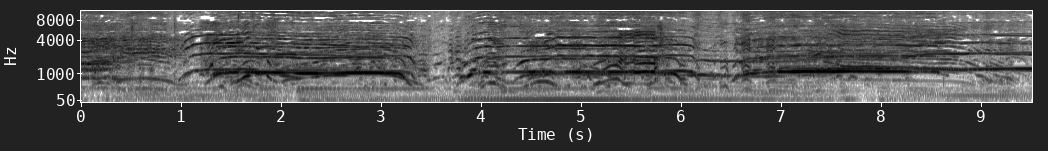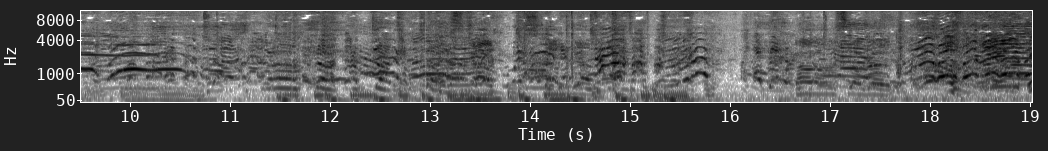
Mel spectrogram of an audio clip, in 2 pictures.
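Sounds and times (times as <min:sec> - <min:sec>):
people cheering and whooping: 0:00.0 - 0:19.0.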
